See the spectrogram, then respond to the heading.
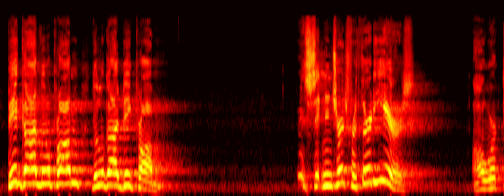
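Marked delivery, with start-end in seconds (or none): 0.1-2.4 punchy slogan. Acted. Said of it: "preached slogan".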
